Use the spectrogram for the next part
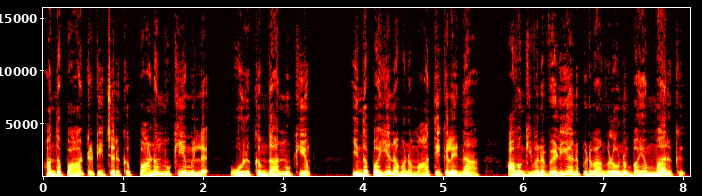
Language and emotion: Tamil, fearful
